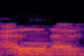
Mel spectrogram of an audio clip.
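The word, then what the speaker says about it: أن لا: Insyaallah Ustaz Ya Alla tu ada nun sukun tapi di diidamkan bacanya ala Jangan an lah ya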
